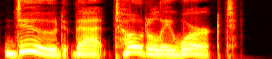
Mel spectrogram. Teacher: Focus on intonation rising at dude and dropping at worked.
